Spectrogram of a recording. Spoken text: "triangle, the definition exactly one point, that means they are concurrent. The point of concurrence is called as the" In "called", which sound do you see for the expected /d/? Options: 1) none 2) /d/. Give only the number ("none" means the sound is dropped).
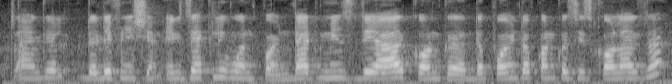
1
